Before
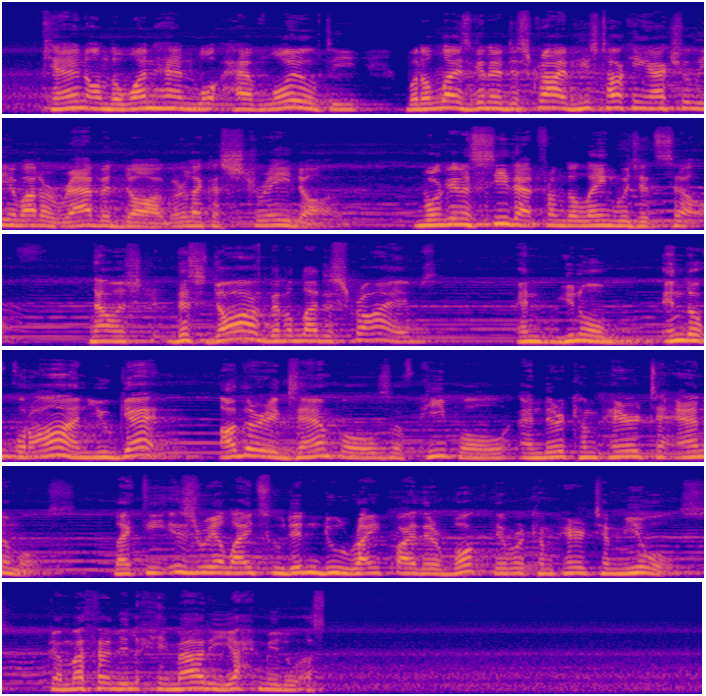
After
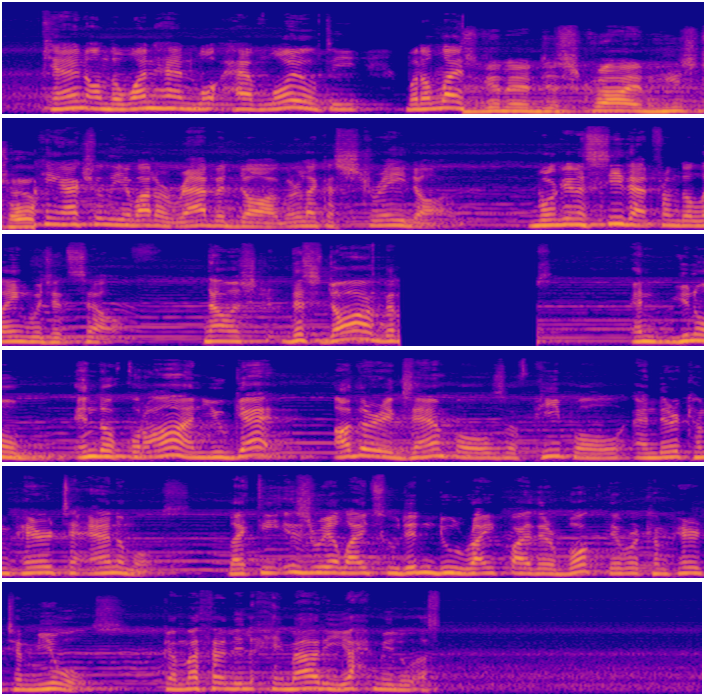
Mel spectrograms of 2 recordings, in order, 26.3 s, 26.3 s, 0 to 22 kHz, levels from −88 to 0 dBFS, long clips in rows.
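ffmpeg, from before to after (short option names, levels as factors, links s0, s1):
-filter_complex "[0:a]asplit=5[s0][s1][s2][s3][s4];[s0]atrim=end=2.894[s5];[s1]atrim=start=2.89:end=3.88,asetpts=PTS-STARTPTS,asetrate=25578,aresample=44100,atrim=end_sample=75274,asetpts=PTS-STARTPTS[s6];[s2]atrim=start=3.876:end=10.55,asetpts=PTS-STARTPTS,afade=t=out:st=6.67:d=0.004:c=hsin[s7];[s3]atrim=start=10.55:end=11.41,asetpts=PTS-STARTPTS,volume=0[s8];[s4]atrim=start=11.41,asetpts=PTS-STARTPTS,afade=t=in:d=0.004:c=hsin[s9];[s5][s6]acrossfade=d=0.004:c1=hsin:c2=hsin[s10];[s7][s8][s9]concat=n=3:v=0:a=1[s11];[s10][s11]acrossfade=d=0.004:c1=hsin:c2=hsin"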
